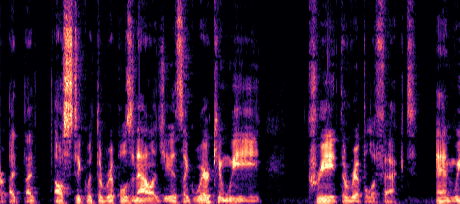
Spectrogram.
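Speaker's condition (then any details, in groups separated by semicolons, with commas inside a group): No condition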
